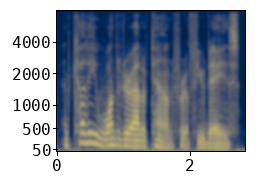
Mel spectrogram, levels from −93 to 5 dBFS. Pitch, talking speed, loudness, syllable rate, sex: 130 Hz, 235 wpm, -17 LUFS, 4.9 syllables/s, male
